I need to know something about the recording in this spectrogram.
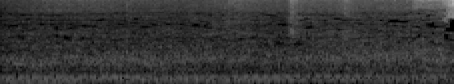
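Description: Steady low mechanical hum, with no distinct event.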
